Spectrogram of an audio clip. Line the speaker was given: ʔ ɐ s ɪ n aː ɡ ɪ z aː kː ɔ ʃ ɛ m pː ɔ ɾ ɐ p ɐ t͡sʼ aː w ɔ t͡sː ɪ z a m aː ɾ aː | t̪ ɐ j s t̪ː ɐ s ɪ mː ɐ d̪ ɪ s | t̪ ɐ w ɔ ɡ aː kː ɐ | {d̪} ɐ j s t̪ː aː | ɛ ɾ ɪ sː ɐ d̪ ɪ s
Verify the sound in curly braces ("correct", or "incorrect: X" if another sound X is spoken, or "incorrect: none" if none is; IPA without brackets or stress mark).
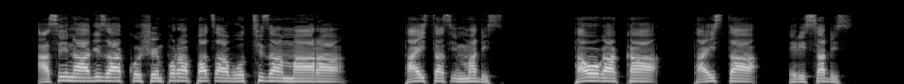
incorrect: t̪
